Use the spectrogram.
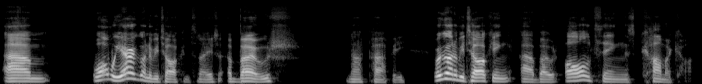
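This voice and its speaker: A man hosts a radio chat show in a playful, rambling, teasing way. His voice sits at a middle pitch. The studio sound is dry and close. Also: very animated, moderate pace, fairly bright tone, no echo. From Ireland. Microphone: studio microphone.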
